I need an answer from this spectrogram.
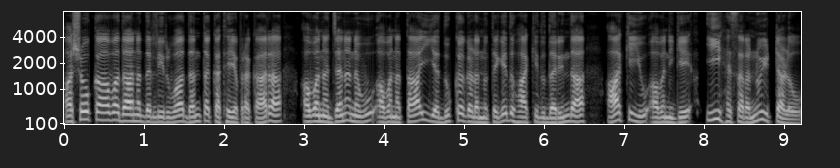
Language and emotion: Kannada, neutral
